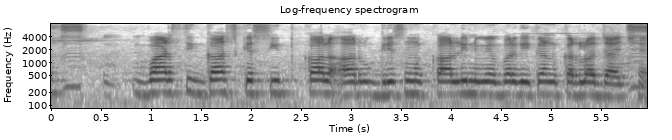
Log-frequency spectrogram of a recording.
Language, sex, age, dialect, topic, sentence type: Maithili, male, 18-24, Angika, agriculture, statement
